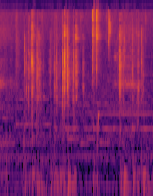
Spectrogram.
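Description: Soft, rapid clatter of a computer keyboard with mouse clicks during a Stardew Valley session, quiet and close, tapping in irregular bursts with no one speaking.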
